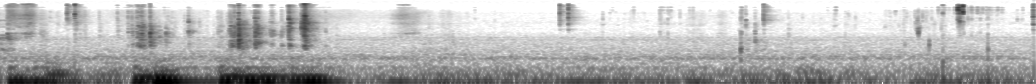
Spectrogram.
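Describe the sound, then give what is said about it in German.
Someone types a command on a computer keyboard at an administrator command prompt. Scattered soft key clicks sound faintly over a low steady hum. “Wir öffnen dazu die Eingabeaufforderung mit Administratorrechten und geben den Befehl tcdiag einmal ohne Schalter ein.”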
